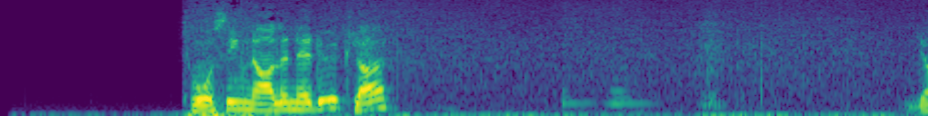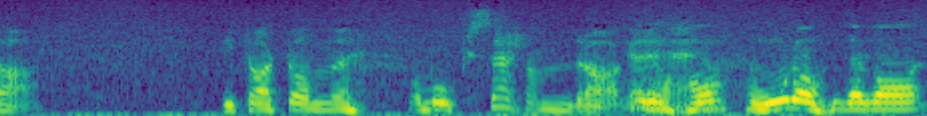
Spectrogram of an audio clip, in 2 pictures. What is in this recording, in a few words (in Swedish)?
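Hede Härjedalen, dialekter, Svenska sagor; Folkminnen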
